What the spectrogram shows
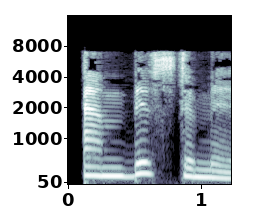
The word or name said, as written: ambystomid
